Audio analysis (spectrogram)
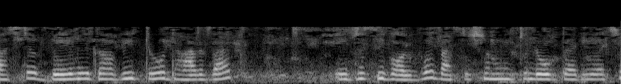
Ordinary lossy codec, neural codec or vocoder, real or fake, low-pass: MP3, 24 kbps; codec, 24 kHz, 3 kbps, HILCodec; fake; 7.2 kHz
